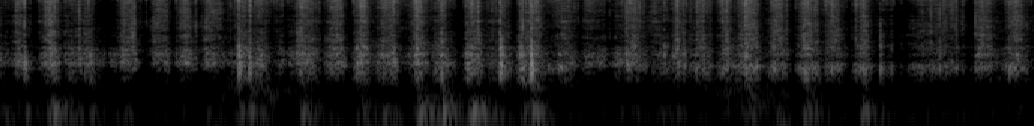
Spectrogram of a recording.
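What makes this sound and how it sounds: A thin cotton-tipped stick scrubs and scratches into the gaps between the black plastic keys of an open, dirty black laptop keyboard, using short rapid strokes. The result is a quiet, steady run of dry, bright, scratchy rasps with almost no low end and no ringing after each stroke.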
